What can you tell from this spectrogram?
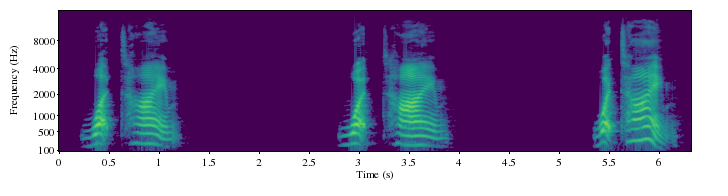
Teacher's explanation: Here, what ends with the t sound, and time begins with the t sound too. When you say them together, you only need to say one t sound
